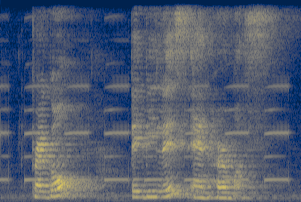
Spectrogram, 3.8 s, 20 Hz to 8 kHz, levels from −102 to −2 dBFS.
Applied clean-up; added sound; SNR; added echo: none; Alarm; 17 dB; reverberation time 1.0 s.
